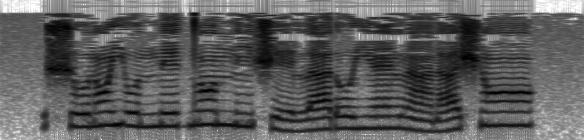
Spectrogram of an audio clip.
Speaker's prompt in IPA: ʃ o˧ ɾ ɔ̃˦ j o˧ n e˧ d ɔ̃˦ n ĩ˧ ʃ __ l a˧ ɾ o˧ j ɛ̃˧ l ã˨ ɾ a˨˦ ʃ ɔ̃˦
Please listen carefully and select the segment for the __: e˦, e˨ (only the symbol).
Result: e˨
